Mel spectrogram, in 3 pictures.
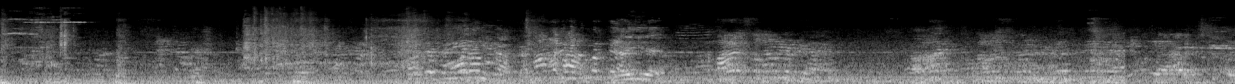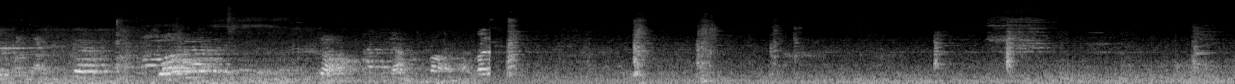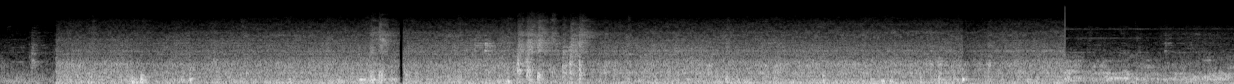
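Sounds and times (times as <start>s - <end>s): train rumble: 0.0s - 37.0s
train wheel clacks: 29.4s - 30.8s.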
